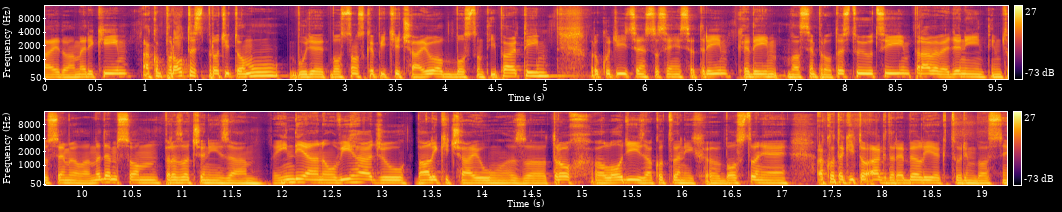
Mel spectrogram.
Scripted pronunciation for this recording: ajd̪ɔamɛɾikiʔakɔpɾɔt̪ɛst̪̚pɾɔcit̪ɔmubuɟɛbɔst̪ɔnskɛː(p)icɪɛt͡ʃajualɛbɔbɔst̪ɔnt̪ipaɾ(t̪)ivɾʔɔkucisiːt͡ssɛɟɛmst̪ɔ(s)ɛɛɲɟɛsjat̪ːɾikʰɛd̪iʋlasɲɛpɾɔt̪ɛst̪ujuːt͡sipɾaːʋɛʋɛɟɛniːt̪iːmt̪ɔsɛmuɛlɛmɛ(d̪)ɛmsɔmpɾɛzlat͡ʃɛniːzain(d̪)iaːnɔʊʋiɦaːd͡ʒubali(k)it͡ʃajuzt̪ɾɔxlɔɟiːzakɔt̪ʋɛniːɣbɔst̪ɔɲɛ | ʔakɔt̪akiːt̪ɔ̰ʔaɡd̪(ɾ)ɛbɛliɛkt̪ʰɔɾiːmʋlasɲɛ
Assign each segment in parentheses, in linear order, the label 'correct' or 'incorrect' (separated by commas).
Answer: correct, correct, correct, correct, correct, correct, correct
